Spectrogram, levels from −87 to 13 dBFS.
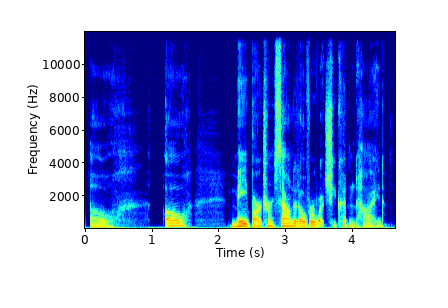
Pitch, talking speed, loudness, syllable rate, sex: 140 Hz, 130 wpm, -18 LUFS, 4.1 syllables/s, male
